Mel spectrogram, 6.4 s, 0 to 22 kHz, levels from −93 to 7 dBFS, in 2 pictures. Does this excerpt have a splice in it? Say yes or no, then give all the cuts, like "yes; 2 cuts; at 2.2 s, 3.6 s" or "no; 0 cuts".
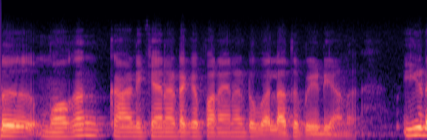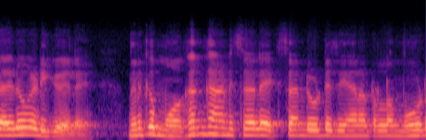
no; 0 cuts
